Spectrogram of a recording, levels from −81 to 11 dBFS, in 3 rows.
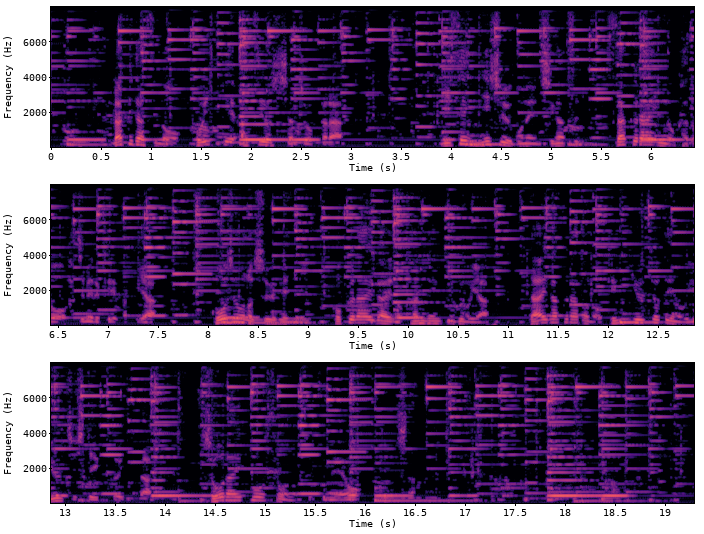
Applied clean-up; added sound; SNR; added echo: classical method spectral subtraction.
